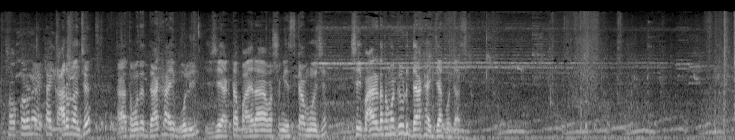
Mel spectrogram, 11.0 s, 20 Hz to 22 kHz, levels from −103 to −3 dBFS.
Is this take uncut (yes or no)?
yes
